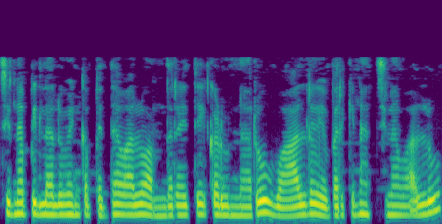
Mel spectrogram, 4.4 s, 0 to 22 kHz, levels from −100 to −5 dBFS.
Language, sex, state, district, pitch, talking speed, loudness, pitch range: Telugu, female, Telangana, Karimnagar, 175 Hz, 165 wpm, -17 LUFS, 165-185 Hz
